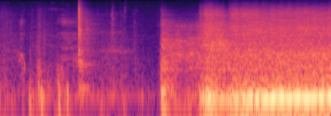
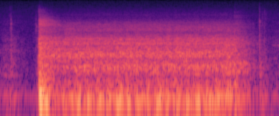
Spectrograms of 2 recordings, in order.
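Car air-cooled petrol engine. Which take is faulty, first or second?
second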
